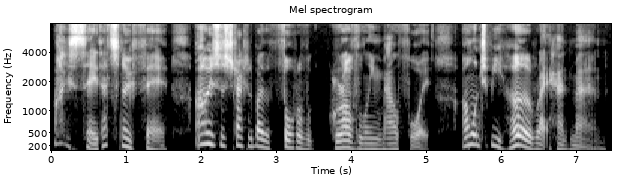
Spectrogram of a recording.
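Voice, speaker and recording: A man's voice: mid-range voice, sing-song, measured pace, no room sound, pitched above the performer's own voice. Man voicing a cheeky, blunt teenage boy. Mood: indignant. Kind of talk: audiobook character dialogue.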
